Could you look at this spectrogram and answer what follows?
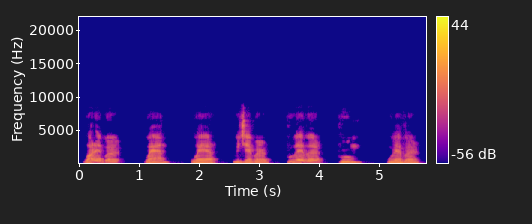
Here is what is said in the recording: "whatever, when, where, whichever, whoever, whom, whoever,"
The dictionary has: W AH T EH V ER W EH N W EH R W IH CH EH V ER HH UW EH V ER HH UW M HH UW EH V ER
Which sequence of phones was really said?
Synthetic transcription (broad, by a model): W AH T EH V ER W EH N W EH R W IH CH EH V ER HH UW EH V ER HH UW M HH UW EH V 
